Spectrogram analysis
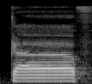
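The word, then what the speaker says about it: قاف: number মাখরাজ পাঁচ number মাখরাজ হচ্ছে জিহ্বার গোড়া হইতে একটু আগে তার বরাবর উপরে তালুর সঙ্গে লাগাইয়া উচ্চারিত হয় কাফ কাফ শক্ত করে কাফ উচ্চারণটা করতে হবে শক্ত করে কাফ আবার খেয়াল করবেন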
